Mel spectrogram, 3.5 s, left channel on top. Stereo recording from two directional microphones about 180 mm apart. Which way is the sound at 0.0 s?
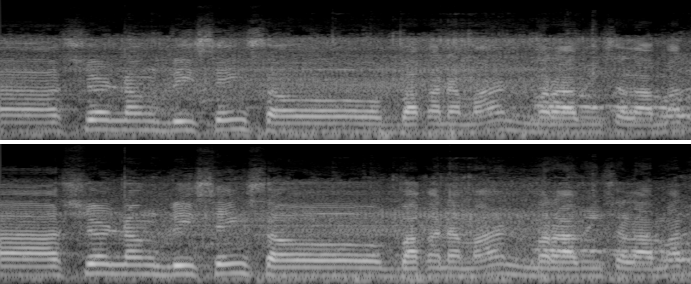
50° right (ahead or behind).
